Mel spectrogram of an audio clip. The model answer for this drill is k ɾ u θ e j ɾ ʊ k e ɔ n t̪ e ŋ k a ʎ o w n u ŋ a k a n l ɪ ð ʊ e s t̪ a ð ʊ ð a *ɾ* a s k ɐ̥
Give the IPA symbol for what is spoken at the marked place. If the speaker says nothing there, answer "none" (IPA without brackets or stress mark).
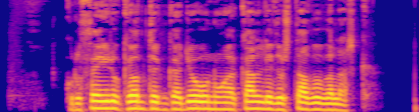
l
